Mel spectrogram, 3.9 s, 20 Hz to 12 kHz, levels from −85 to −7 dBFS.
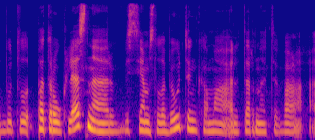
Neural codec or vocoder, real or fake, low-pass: none; real; 10.8 kHz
